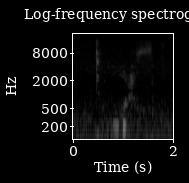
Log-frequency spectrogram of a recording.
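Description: Quiet speech: a woman's soft, breathy "yes" in a pause, with a sharp click about half a second in.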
